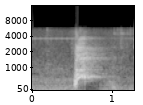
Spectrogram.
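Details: A dog gives a single sharp bark, a short loud burst that drops quickly in pitch and fades, heard over low indoor room noise.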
